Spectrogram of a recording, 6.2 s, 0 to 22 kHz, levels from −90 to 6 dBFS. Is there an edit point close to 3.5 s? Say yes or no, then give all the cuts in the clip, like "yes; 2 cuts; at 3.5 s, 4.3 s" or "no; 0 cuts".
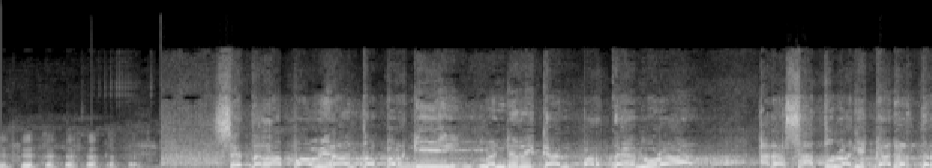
no; 1 cut; at 1.1 s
